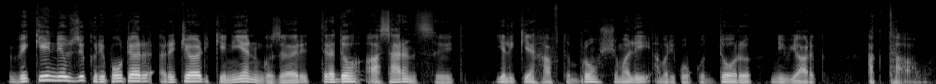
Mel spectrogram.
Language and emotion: Kashmiri, neutral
